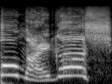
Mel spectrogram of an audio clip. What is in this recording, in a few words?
"oh my gosh", expletives, g-rated swears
